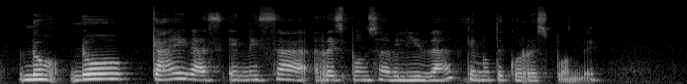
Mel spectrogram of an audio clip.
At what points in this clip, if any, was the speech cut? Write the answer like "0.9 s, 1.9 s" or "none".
none

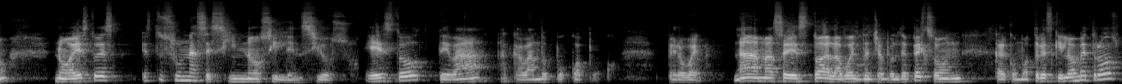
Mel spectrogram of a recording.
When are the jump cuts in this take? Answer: 1.4 s, 3.6 s, 7.2 s

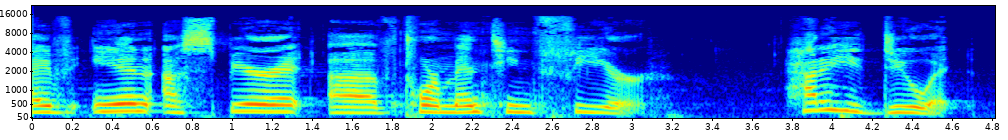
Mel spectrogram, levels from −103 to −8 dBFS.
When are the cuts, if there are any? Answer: none

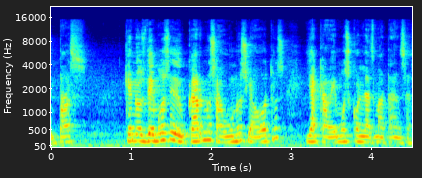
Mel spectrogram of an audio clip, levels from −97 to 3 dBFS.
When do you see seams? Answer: 1.5 s

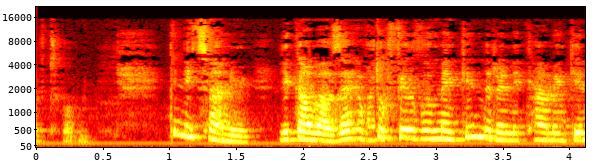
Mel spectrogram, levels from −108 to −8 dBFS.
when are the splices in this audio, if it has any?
1.0 s, 2.5 s

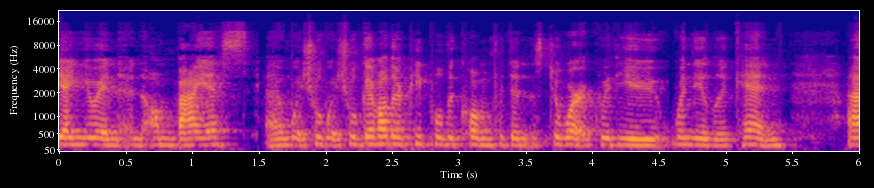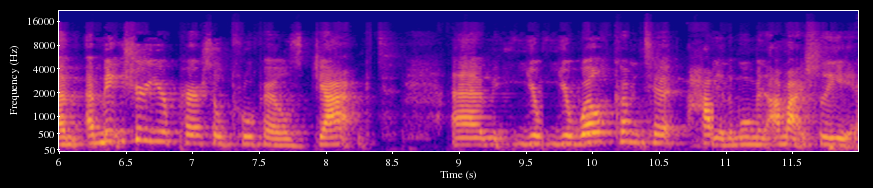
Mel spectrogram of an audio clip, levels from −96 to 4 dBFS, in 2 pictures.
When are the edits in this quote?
1.5 s, 2.0 s, 4.6 s, 9.6 s, 10.9 s

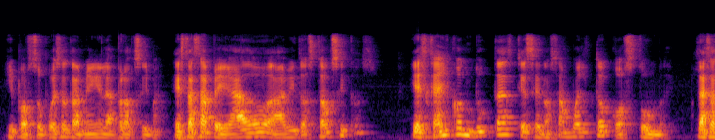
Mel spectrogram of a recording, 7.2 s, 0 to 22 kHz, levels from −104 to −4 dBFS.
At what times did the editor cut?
1.7 s

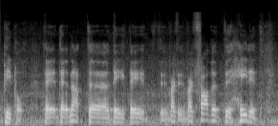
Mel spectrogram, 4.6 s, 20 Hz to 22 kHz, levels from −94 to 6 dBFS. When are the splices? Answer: 1.8 s, 3.0 s

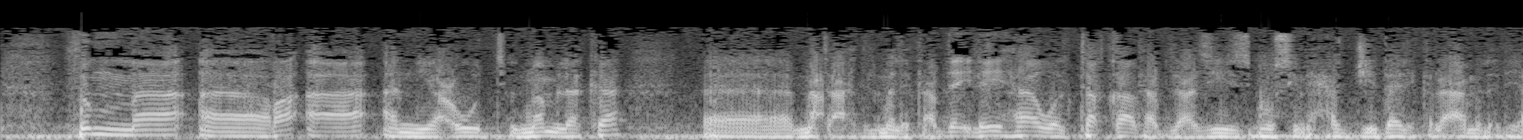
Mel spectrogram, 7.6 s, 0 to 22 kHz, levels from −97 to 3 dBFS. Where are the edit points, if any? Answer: 2.5 s, 4.1 s, 4.7 s, 5.7 s, 6.2 s

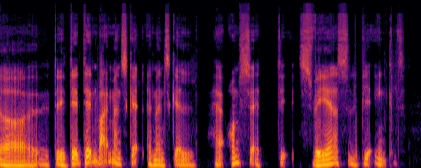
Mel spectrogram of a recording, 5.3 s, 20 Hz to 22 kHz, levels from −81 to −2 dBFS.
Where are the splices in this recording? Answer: 1.8 s, 3.6 s

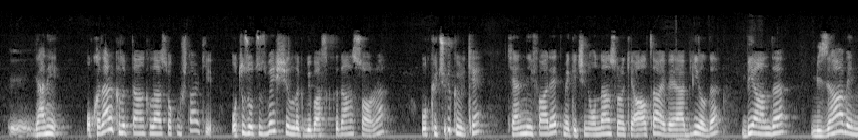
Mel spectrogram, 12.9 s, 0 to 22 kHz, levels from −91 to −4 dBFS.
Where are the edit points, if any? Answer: none

